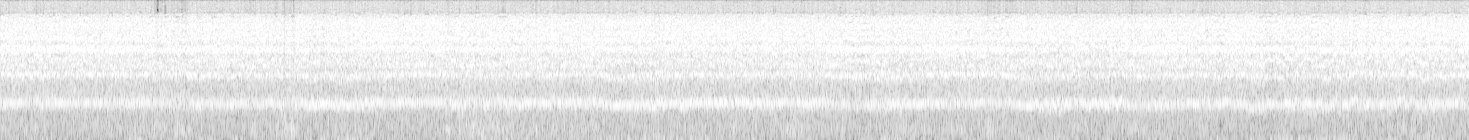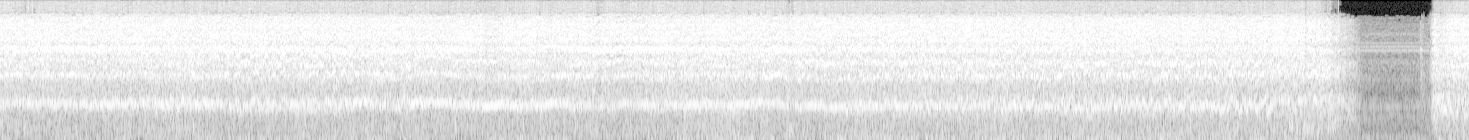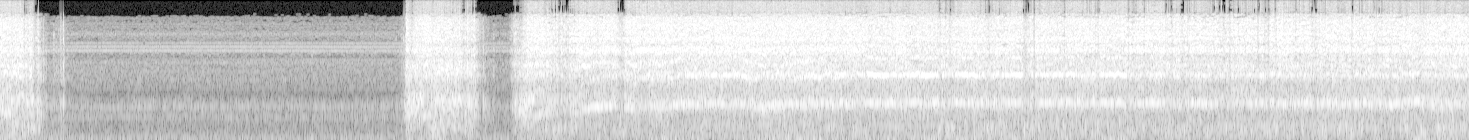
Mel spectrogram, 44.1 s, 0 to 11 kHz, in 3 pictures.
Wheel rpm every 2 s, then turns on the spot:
230, 230, 240, 220, 230, 220, 220, 230, 230, 220, 220, 210, 200, 180, 40, 0, 10, 130, 220, 230, 230, 230.
none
